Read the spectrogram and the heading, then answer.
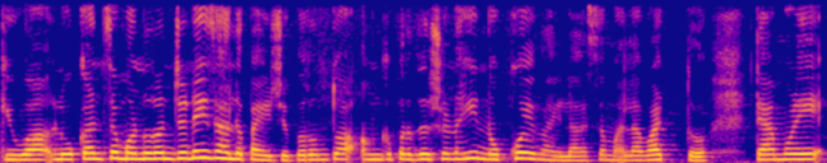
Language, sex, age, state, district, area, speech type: Marathi, female, 18-30, Maharashtra, Ahmednagar, rural, spontaneous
